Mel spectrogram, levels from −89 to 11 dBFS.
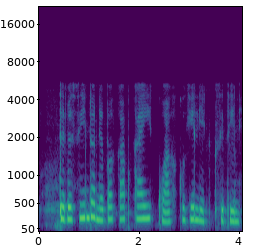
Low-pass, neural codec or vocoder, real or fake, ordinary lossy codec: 5.4 kHz; codec, 16 kHz, 8 kbps, FreqCodec, smaller model; fake; none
